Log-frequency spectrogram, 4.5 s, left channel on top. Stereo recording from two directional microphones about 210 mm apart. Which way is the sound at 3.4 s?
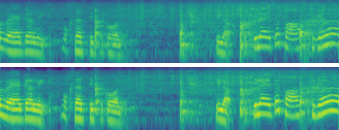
25° right (ahead or behind).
